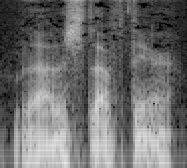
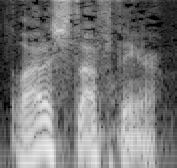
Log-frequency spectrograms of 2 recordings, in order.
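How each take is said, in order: First: "A lot of stuff there" dropped low and soft, almost under the breath; 1 muttered aside. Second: Said in the usual way. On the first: Shown as a demonstration. Host echoing his own remark, low and quiet.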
